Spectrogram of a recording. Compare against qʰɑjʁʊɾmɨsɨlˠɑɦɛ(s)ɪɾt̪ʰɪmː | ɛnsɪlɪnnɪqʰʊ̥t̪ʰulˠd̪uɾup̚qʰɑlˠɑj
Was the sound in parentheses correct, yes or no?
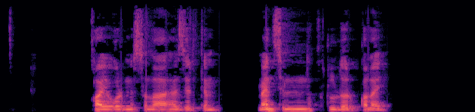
no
